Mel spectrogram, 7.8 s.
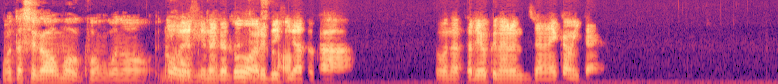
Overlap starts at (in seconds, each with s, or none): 1.6 s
